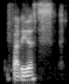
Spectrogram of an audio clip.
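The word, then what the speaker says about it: Thaddeus: Fus, I don't know how you actually pronounce it, but Faddius, I think it's the one who um obviously the Legion, the new the NCR.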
